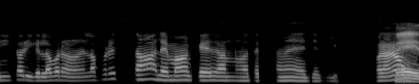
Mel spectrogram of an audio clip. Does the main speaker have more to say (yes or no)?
no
